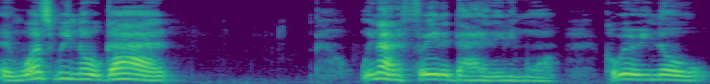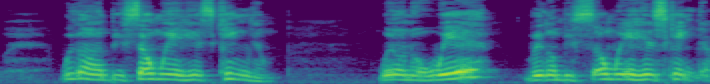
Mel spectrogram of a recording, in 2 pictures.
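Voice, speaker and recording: A woman of medium pitch speaks with a dark, mellow tone at a fairly quick pace, with ordinary pitch variation. Her loudness swings widely, and she leaves long, frequent pauses. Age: 60s. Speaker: retired worker sharing religious encouragement. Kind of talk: informal religious monologue.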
